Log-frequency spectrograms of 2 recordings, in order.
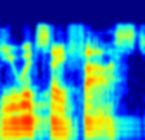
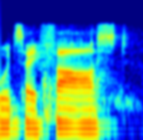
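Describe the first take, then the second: First: It is said in a Midlands English accent. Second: It is said in a posh southern English accent. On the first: "where I'm from, in the Midlands" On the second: "The Queen, for example"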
